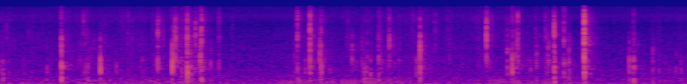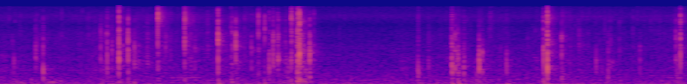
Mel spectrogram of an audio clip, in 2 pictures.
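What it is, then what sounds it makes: Cellophane bag of loose tea. A clear cellophane bag of dried loose tea, lying flat on a table, is pressed, rubbed and scratched with fingertips and long nails. Quiet, bright crinkling is broken by many short, sharp crackles and snaps spread across the clip, each stopping almost instantly over a faint low background hum.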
